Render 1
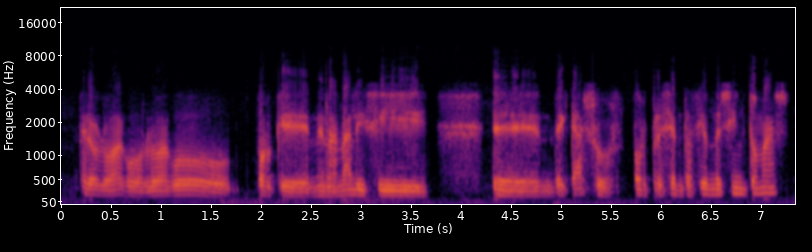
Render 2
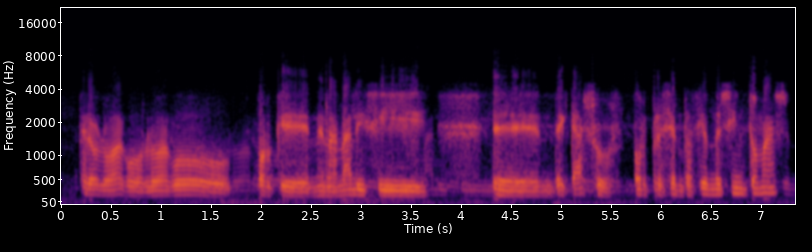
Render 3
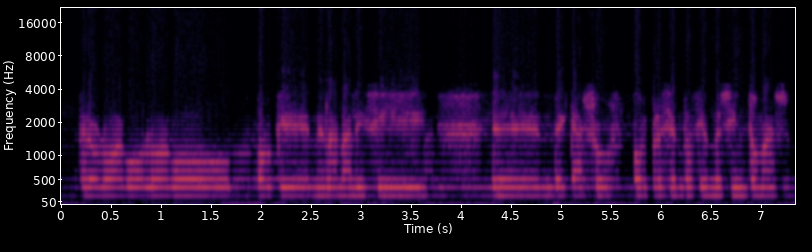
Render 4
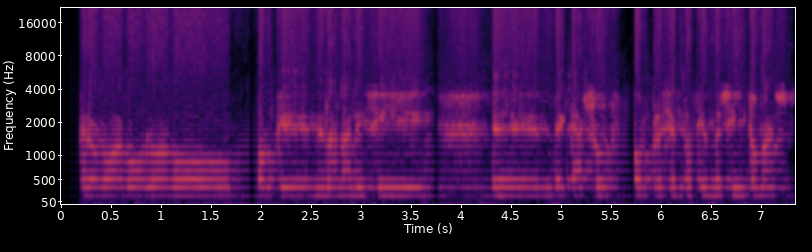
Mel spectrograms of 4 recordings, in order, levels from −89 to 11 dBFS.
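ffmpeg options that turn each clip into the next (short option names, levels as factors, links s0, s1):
-filter_complex "[0:a]highshelf=f=5500:g=-10,asplit=2[s0][s1];[s1]adelay=820,lowpass=f=4300:p=1,volume=0.0708,asplit=2[s2][s3];[s3]adelay=820,lowpass=f=4300:p=1,volume=0.52,asplit=2[s4][s5];[s5]adelay=820,lowpass=f=4300:p=1,volume=0.52[s6];[s0][s2][s4][s6]amix=inputs=4:normalize=0,volume=1.12"
-af "acompressor=threshold=0.0224:ratio=2.5,afftfilt=real='hypot(re,im)*cos(PI*b)':imag='0':win_size=1024:overlap=0.75,acrusher=bits=6:mode=log:mix=0:aa=0.000001,volume=0.891"
-filter_complex "[0:a]asplit=2[s0][s1];[s1]adelay=110,highpass=300,lowpass=3400,asoftclip=type=hard:threshold=0.0316,volume=0.355[s2];[s0][s2]amix=inputs=2:normalize=0,crystalizer=i=8.5:c=0,aeval=exprs='val(0)*gte(abs(val(0)),0.00562)':c=same"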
